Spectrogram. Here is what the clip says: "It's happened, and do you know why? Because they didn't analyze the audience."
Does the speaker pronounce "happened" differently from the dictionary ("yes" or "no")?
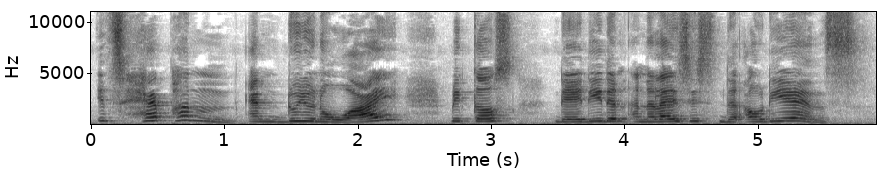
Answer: yes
